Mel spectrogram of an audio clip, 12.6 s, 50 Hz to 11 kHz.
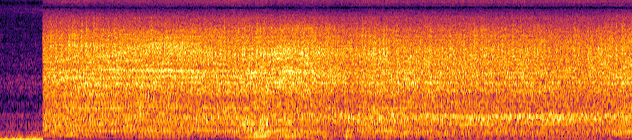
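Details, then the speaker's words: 2007 Audi A4 2.0 FSI, 141K miles, just started after engine rebuild: the engine hunts at idle, revs sagging and rising with an uneven rattly beat; rough unstable idle, cause unconfirmed (tensioner rattle or misfire suspected), idle slowly improving. "yes yes yes yes all right yes no leaks baby it's having trouble holding idle"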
